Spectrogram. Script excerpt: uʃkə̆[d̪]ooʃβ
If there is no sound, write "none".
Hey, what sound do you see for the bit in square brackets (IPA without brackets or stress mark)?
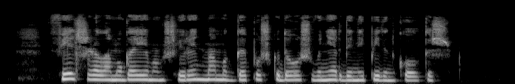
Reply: d̪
